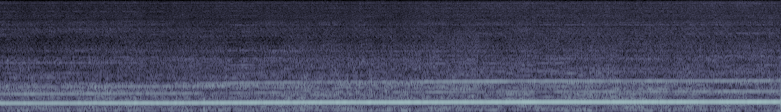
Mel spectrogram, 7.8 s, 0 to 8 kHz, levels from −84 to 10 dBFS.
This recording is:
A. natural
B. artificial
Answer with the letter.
B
